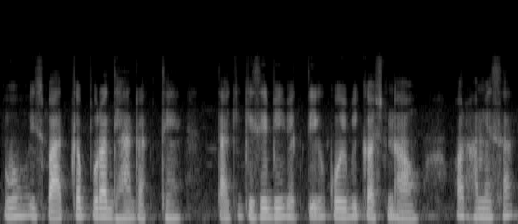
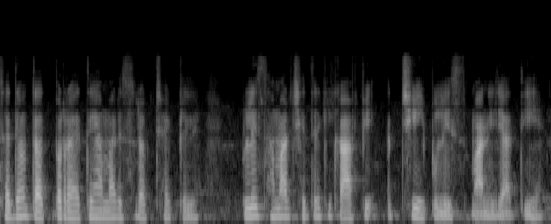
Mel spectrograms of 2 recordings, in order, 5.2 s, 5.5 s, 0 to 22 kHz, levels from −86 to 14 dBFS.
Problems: none marked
